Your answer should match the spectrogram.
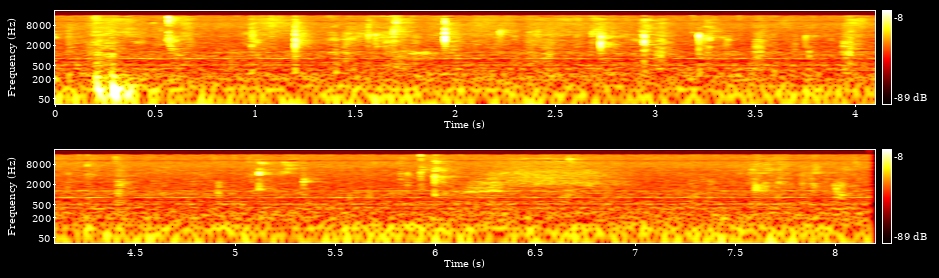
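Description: Crunchy, wet chewing of salad with repeated soft crackles and squishy bites in an irregular rhythm, fairly quiet, with no talking.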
